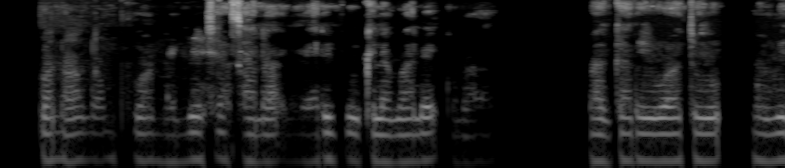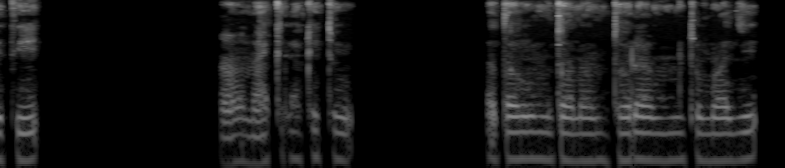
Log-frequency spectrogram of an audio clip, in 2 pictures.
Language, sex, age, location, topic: Swahili, male, 18-24, Wajir, health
